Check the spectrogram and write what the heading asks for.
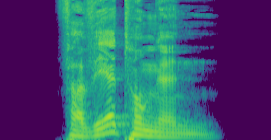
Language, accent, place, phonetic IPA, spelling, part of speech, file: German, Germany, Berlin, [fɛɐ̯ˈveːɐ̯tʊŋən], Verwertungen, noun, De-Verwertungen.ogg
- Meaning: plural of Verwertung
